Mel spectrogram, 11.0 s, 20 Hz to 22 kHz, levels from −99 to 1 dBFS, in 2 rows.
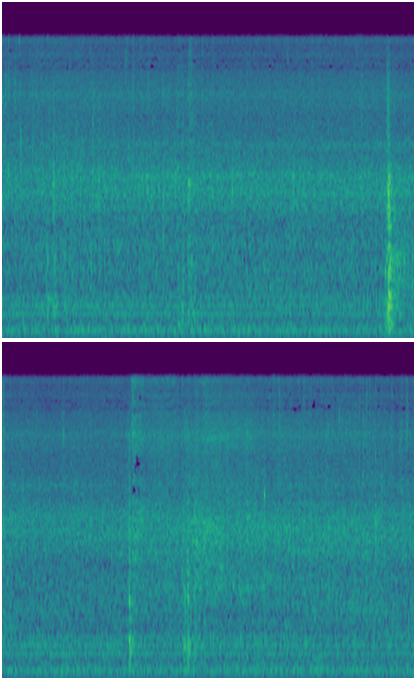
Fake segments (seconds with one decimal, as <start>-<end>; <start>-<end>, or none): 8.3-9.0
